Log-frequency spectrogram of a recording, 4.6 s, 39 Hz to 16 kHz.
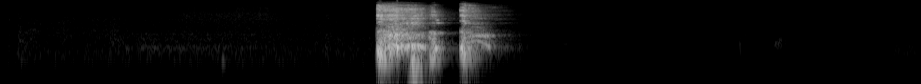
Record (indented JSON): {
  "cough_length": "4.6 s",
  "cough_amplitude": 31545,
  "cough_signal_mean_std_ratio": 0.23,
  "survey_phase": "beta (2021-08-13 to 2022-03-07)",
  "age": "45-64",
  "gender": "Male",
  "wearing_mask": "No",
  "symptom_cough_any": true,
  "symptom_sore_throat": true,
  "symptom_diarrhoea": true,
  "symptom_fatigue": true,
  "symptom_change_to_sense_of_smell_or_taste": true,
  "symptom_loss_of_taste": true,
  "symptom_onset": "4 days",
  "smoker_status": "Ex-smoker",
  "respiratory_condition_asthma": false,
  "respiratory_condition_other": false,
  "recruitment_source": "Test and Trace",
  "submission_delay": "2 days",
  "covid_test_result": "Positive",
  "covid_test_method": "RT-qPCR",
  "covid_ct_value": 36.0,
  "covid_ct_gene": "N gene"
}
